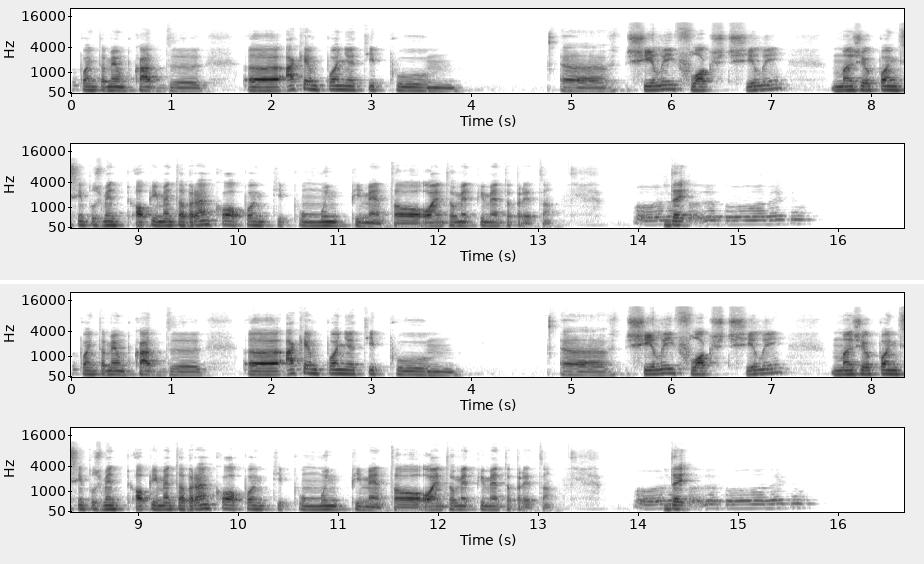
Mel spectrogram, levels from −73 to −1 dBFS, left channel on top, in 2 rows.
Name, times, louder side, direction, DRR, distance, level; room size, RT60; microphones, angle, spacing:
voice 1, 0.0-3.9 4.9-7.1 7.6-13.1 13.4-13.6 14.3-14.5, equal, 5° right, 0.7 m, -22 dB
voice 2, 13.9-15.7, right 1 dB, 75° left, 2.6 m, -33 dB
6.5 x 5.6 x 2.7 m
head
